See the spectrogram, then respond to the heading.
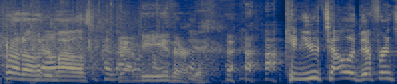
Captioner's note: laughs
